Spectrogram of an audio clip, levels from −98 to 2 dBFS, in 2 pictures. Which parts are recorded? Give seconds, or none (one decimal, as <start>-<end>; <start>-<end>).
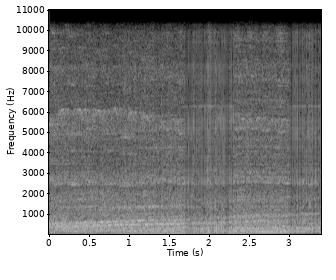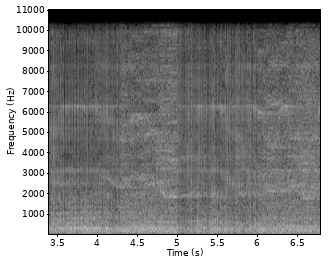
0.0-1.7; 2.3-3.0; 4.3-5.0; 6.0-6.8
